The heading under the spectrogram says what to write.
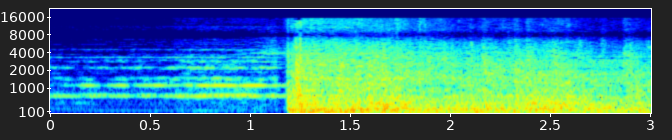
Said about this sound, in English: The explosion was the most gruesome yet, instantly decapitating Thomas Moser.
